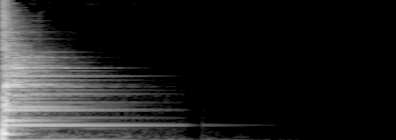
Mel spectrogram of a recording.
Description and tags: Hitting a metal lid
Hitting the lid of a metal box
lid, hit, thump, metal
